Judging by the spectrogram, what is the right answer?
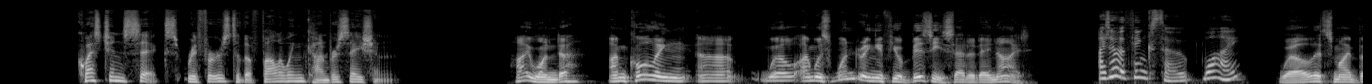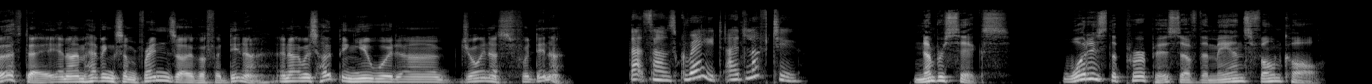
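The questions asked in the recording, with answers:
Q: What is the purpose of the man's phone call?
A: To invite Wanda to his birthday dinner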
